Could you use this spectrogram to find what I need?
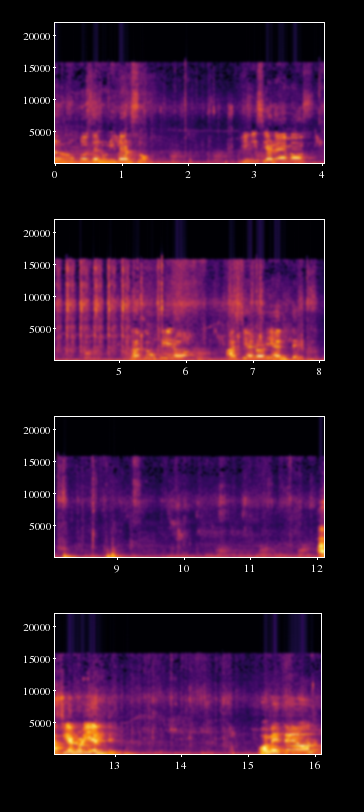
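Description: A woman speaks loudly in slow phrases with pauses, outdoors.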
